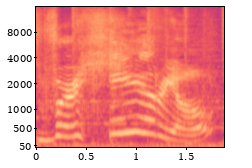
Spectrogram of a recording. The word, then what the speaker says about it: Virgilio: You look winded, Virgilio. It's pronounced Virgilio. Virgilio. No, I'm pretty sure it's Virgilio.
